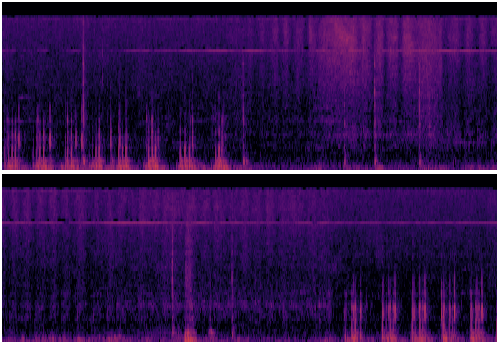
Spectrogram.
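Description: Fingertips rub and tap the forehead and cheeks of a hollow vinyl mannequin head, producing dull, low, boomy thumps that die away quickly. Bursts of quick taps at the start and end surround a quieter middle stretch of soft rubbing, with a faint steady high tone underneath throughout.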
